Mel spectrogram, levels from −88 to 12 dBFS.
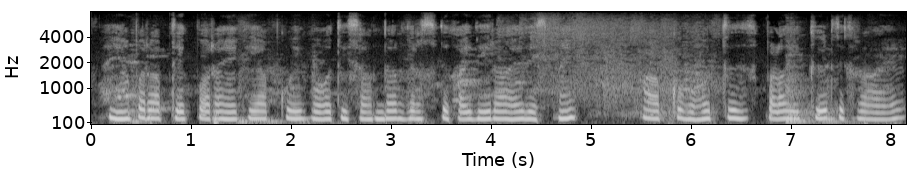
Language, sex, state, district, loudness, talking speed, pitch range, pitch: Hindi, female, Uttarakhand, Tehri Garhwal, -14 LUFS, 200 wpm, 190-210 Hz, 195 Hz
